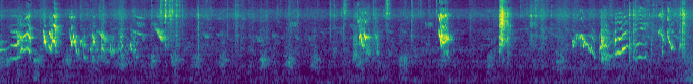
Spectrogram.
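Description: Budgerigars chatter in quick, scratchy chirps and warbled squeaks, with a few sharper calls standing out.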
